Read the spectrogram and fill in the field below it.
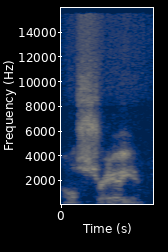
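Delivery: Australian accent. Shown as a demonstration. Host demos her Australian accent to chat, low and soft. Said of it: "the Australian is tall".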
